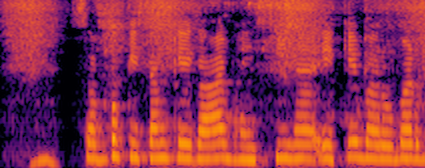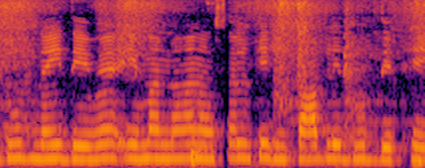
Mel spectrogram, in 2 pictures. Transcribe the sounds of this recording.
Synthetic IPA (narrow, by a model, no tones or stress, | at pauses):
səbkɪsəmkeɡaːebʱə̃ɪsiɦɛeːkebəɾoːbəɾd̪uːd̪nɐĩd̪eːʋeeːmənanɐsəlkeɦɪsaːbled̪uːd̪ːeːt̪ʰeː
